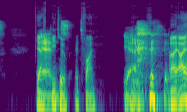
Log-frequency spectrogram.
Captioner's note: chuckling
